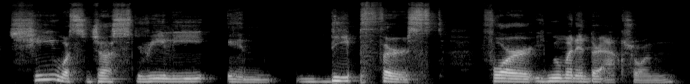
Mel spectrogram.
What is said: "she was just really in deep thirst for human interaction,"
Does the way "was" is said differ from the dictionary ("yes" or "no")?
yes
